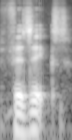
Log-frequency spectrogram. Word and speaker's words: FiziX: This is actually the new FiziX frame, spelt F-I-Z-I-X, but pronounced physics, get it, that the guys have produced.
